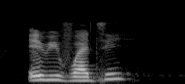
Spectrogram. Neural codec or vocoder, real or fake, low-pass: none; real; 7.2 kHz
